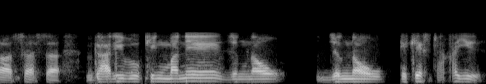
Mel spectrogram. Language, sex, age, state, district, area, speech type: Bodo, male, 45-60, Assam, Chirang, rural, conversation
